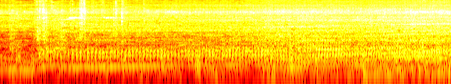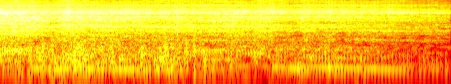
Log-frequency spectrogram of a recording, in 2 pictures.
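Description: Truck passing on a road during a rainy-season motorcycle ride, a loud heavy engine rumble swelling and fading under constant motorcycle and wind noise.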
